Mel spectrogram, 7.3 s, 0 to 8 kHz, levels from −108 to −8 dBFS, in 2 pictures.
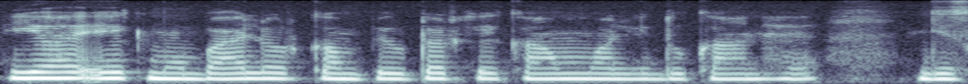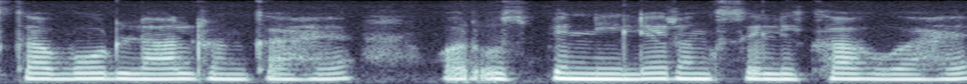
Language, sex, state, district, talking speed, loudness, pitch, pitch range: Hindi, female, Jharkhand, Garhwa, 205 wpm, -16 LUFS, 195 Hz, 190-200 Hz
